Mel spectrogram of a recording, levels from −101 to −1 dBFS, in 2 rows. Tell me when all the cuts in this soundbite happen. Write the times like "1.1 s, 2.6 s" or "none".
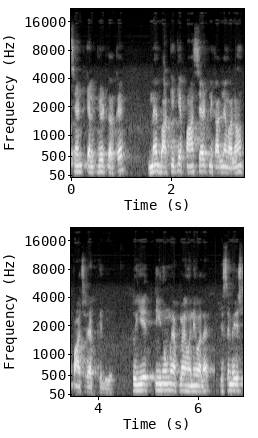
none

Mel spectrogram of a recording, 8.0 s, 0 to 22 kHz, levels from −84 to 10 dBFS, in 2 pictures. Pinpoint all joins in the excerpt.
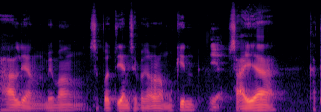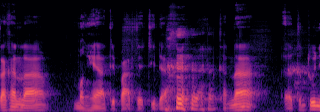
none

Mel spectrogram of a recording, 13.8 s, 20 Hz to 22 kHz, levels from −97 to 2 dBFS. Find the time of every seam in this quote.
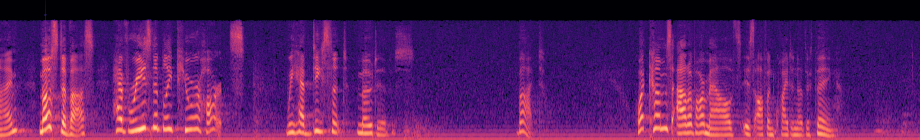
8.1 s

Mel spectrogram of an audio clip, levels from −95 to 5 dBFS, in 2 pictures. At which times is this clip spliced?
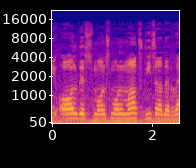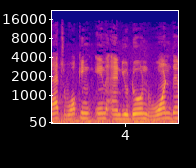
none

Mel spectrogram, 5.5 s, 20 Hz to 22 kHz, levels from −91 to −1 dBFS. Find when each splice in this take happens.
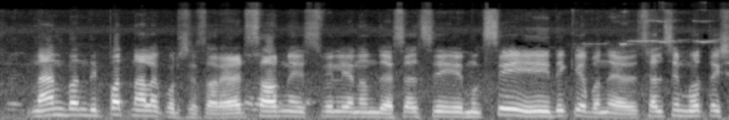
none

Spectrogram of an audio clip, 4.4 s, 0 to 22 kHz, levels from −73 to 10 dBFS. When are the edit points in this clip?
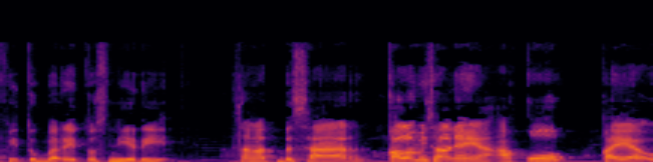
2.4 s

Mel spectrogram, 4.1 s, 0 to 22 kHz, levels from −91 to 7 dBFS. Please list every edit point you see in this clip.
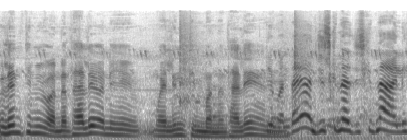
none

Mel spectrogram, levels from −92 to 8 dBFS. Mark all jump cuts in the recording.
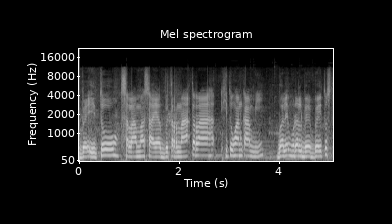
0.8 s, 2.2 s

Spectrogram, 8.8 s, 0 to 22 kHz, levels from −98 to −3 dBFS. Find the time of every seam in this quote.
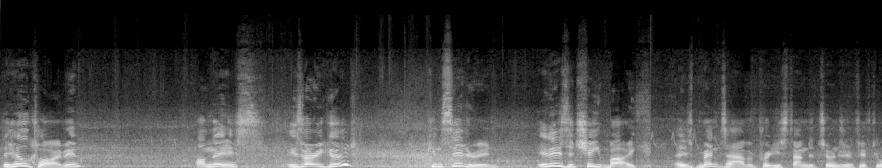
none

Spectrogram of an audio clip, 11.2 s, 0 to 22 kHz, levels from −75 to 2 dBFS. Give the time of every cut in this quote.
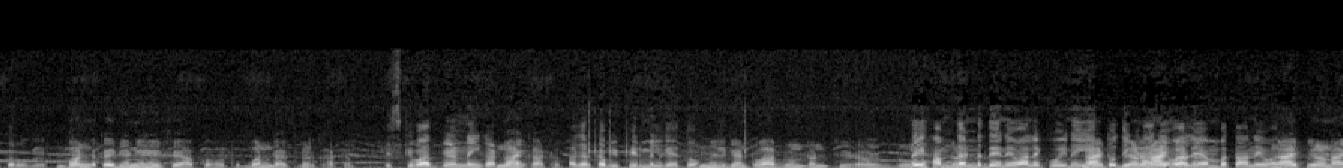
none

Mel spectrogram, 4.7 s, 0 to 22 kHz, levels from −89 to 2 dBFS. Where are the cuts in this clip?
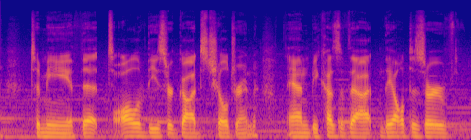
1.2 s

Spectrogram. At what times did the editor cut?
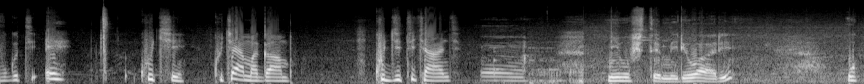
5.7 s

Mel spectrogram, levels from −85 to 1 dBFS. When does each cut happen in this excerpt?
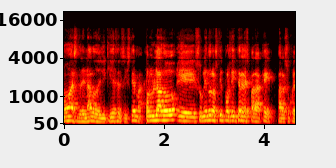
1.7 s

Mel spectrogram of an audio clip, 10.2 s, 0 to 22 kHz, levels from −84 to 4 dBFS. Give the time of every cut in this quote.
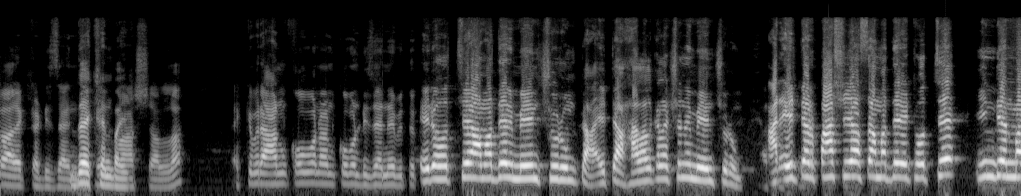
4.1 s

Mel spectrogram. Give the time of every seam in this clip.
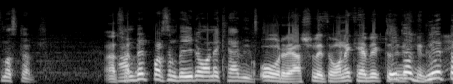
2.5 s

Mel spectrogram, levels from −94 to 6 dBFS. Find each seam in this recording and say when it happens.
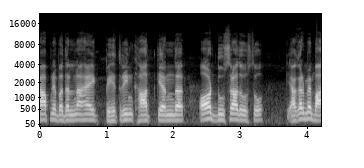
none

